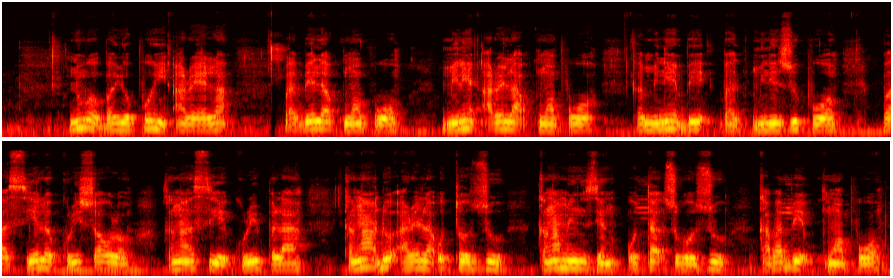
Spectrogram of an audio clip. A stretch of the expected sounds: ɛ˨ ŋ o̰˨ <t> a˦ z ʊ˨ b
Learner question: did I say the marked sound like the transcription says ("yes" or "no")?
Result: yes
